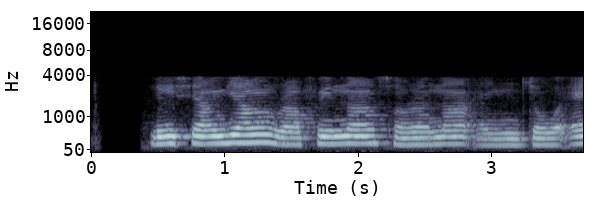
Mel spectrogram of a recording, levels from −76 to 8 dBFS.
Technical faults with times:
1.84-2.70 repeated packet loss (robotic sound)
3.38-3.42 short concealed packet loss

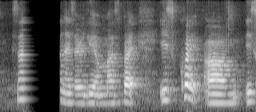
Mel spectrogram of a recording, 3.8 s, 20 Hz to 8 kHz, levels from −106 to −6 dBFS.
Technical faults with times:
0.36-0.93 call audio freeze
1.11-1.14 skip ahead
1.52-3.76 jitter buffer slow-down

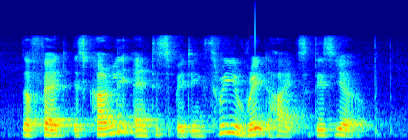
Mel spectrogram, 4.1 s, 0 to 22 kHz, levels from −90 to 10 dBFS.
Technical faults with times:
2.55 electrical switching spike

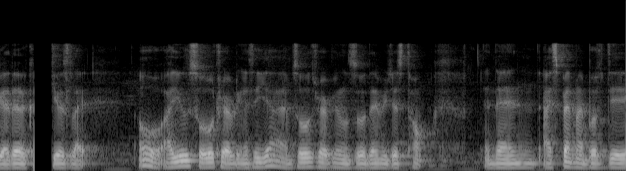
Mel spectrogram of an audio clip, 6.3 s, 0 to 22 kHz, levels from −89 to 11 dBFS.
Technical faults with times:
0.35-0.53 digital wireless dropout

